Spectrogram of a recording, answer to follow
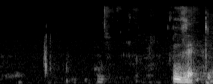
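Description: Mostly quiet with a few faint clicks, then a man speaks a word loudly near the end.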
